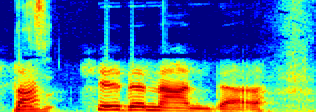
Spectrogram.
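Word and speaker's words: Satchidananda: She was among a select group of four individuals to receive the direct blessing of Dharma confirmation from Swami Sachidananda, again, wrong pronunciation, I'm sure, a rare and highly coveted honor. Welcome to the show. How did I do? Did I get it right? – You were close. Sachidananda.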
